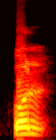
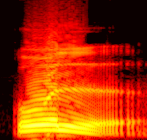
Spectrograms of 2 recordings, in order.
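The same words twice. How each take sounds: First: The syllable is struck hard and cut off abruptly. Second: The syllable is drawn out with a gentle swing. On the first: The speaker calls it wrong. "tidak juga boleh dihentak seperti kul" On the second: The speaker calls it right. "namun sedikit seperti mengayun"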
